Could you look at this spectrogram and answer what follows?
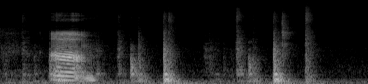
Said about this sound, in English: That is the cats clawing at the door. Because I saw the little noises happening. It's our orange tabby.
